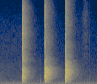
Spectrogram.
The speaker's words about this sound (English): You going to clap again or something? No. Actually, yeah, I'm going to.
